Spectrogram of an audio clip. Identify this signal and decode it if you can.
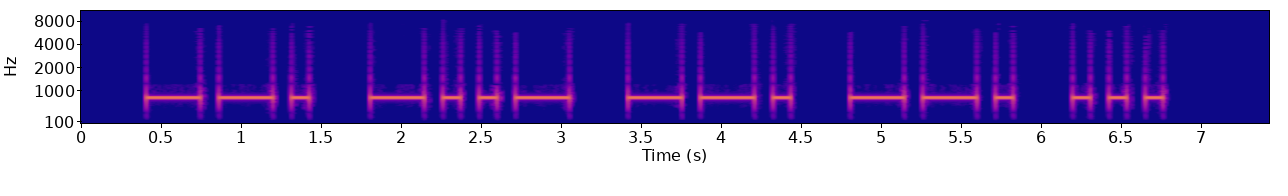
Morse code, heard as a keyed tone, about 10 wpm, 800 Hz. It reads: GXGGS
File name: LEZIONI / 7 GF9Z / 7 G 10wpm 2501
